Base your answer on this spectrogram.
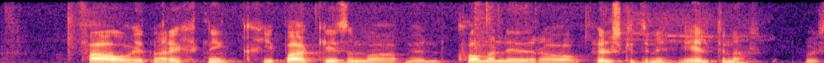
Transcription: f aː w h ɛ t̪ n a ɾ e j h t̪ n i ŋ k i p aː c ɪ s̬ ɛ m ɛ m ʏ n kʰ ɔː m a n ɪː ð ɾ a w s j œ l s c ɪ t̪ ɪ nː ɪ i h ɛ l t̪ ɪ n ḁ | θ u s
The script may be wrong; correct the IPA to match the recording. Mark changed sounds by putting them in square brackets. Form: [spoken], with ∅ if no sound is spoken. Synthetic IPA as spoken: f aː w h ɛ t̪ n a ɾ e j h t̪ n i ŋ k i p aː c ɪ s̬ ɛ m [a] m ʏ n kʰ ɔː m a n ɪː ð ɾ a w [f] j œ l s c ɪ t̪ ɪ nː ɪ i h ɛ l t̪ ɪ n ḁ | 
